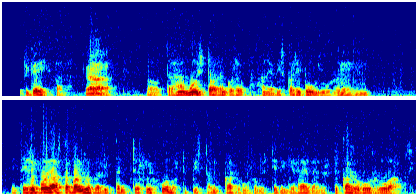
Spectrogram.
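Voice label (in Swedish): Övertorneå Norrbotten, dialekter; Folkminnen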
